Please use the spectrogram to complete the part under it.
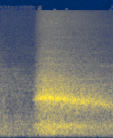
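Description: A deep breath let out slowly during a seated mindfulness exercise: a soft, airy rush begins after a brief quiet moment and holds steady, fairly faint, to the end, with no talking.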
